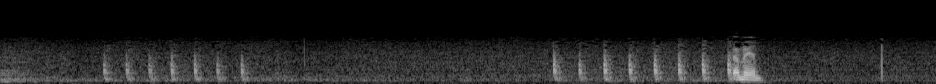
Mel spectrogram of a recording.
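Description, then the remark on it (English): Two quick series of sharp knocks on a door, about six raps each with a pause between, followed by a brief louder rattle and one faint final tap. “Well, I knocked you.”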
